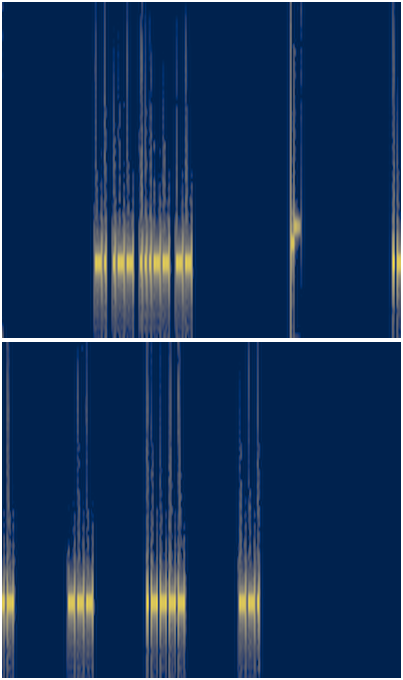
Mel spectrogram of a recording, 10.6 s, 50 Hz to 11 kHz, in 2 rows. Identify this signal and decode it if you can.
Morse code, heard as a keyed tone, about 39 wpm, spaced as for 17 wpm, 700 Hz. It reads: NW3M WO1G
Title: USA Call Signs - 4 Characters - 8x Character Spacing - 40wpm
